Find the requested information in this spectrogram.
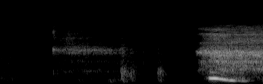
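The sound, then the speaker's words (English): A deep breath ends in a loud, breathy rush of air with a slight falling voiced sigh, after a brief tonal vocal sound and a short pause of near silence. “So wonderful to take that breath.”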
